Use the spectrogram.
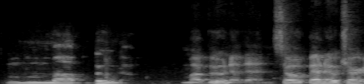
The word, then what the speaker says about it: Mbuna: She doesn't say Mbuna. No, Mbuna, so Mbuna is wrong. How I say it is wrong. It's Mabuna.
